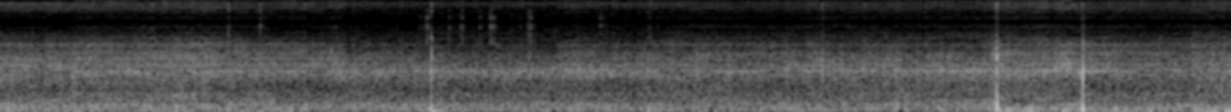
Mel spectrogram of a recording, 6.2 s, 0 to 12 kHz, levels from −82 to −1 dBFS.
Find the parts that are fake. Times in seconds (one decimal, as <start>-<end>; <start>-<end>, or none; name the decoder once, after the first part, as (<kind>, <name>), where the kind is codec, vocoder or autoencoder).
0.0-1.7 (codec, SNAC); 3.3-6.2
